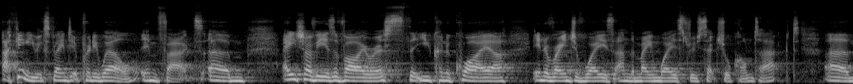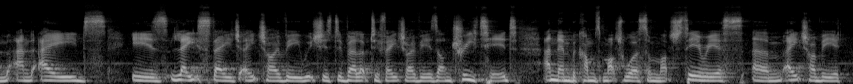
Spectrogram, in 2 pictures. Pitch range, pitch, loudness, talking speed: 160-180 Hz, 170 Hz, -25 LUFS, 190 wpm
